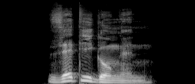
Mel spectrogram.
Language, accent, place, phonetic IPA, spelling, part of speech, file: German, Germany, Berlin, [ˈzɛtɪɡʊŋən], Sättigungen, noun, De-Sättigungen.ogg
- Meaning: plural of Sättigung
